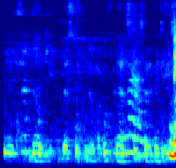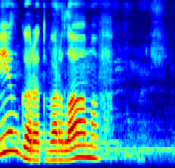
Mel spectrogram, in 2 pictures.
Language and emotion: Russian, sad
